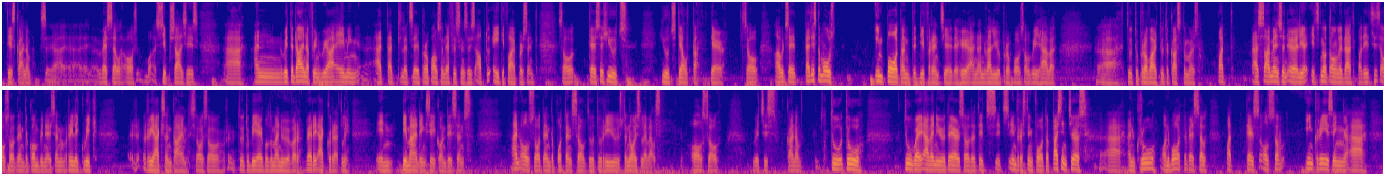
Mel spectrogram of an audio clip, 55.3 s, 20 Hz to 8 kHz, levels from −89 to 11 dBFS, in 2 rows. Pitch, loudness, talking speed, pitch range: 115 Hz, -28 LUFS, 145 wpm, 110-125 Hz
